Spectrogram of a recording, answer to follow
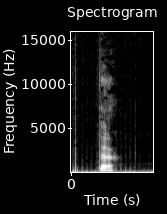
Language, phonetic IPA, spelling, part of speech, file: Polish, [tɛ], te, pronoun / noun, Pl-te.ogg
